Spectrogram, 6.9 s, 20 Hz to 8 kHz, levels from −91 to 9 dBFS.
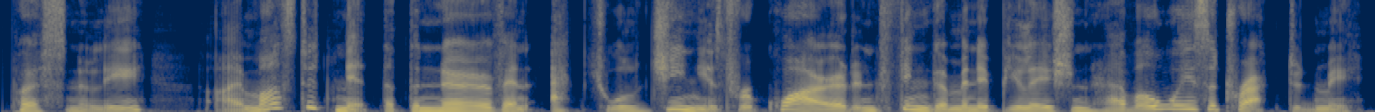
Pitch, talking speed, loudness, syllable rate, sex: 180 Hz, 155 wpm, -21 LUFS, 5.5 syllables/s, female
